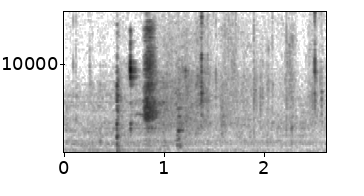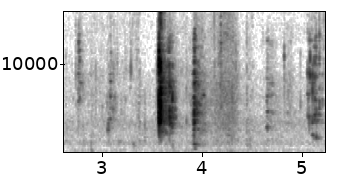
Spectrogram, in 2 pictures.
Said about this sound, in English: Like look at this, I only eat I only chewed it for like five times and swallowed the whole damn thing. Once again he has taken a bigger bite.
